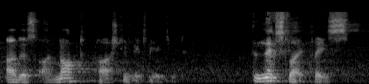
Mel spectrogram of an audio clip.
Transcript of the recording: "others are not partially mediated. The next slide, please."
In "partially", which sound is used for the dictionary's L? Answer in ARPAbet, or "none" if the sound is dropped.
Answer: N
